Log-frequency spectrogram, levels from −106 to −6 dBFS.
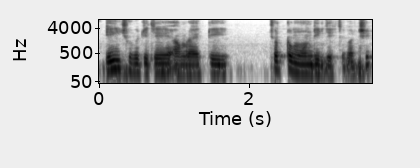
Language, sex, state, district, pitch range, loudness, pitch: Bengali, male, West Bengal, Jhargram, 100-135 Hz, -18 LUFS, 110 Hz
